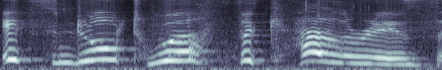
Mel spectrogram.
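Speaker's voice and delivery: put-on high, slow, stodgy British old-lady voice. Quoting a baking-show judge on a bake not up to par, Mary Berry stodgy old-lady voice. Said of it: "like a stodgy little old lady British voice".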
